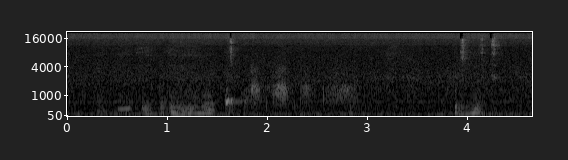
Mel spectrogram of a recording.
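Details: Soft, low, muffled grunts and small blubbering huffs from a dog while asleep, heard as sleep vocalizations.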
